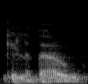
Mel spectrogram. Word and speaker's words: Guillebeau: His surname is pronounced in the US as Guillebeau. Now, if it was French in France, it would be said as Guillebeau.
